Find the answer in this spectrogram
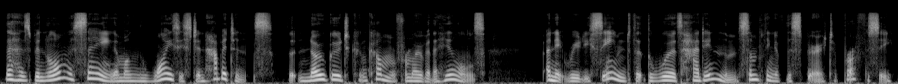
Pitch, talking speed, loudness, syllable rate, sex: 185 Hz, 235 wpm, -20 LUFS, 6.0 syllables/s, female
